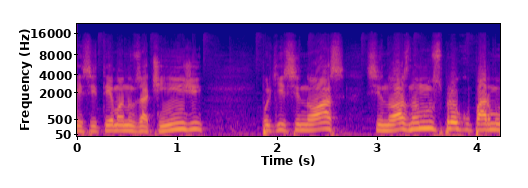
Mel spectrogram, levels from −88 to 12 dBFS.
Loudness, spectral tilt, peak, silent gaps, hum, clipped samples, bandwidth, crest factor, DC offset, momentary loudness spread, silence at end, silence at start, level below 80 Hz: -21 LUFS; -6 dB/octave; -10 dBFS; none; none; under 0.1%; 15.5 kHz; 12 dB; under 0.1%; 10 LU; 0 s; 0 s; -42 dBFS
